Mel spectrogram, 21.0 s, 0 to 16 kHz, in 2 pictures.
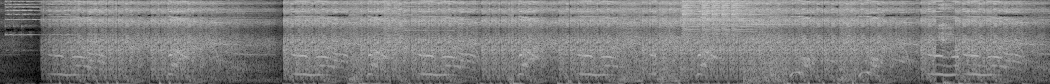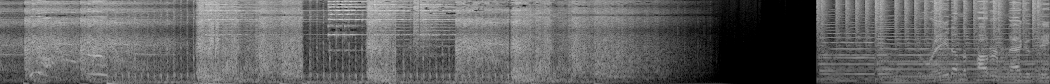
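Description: Rapid machine-gun fire from the 1987 arcade game Operation Wolf, loud dense bursts of shots mixed with game effects and music, then a short silence before the game sounds return.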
